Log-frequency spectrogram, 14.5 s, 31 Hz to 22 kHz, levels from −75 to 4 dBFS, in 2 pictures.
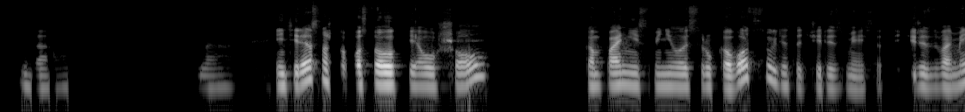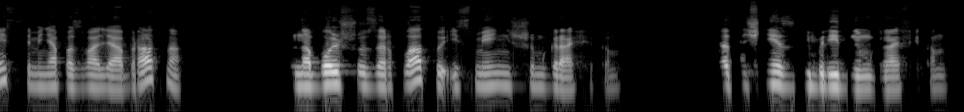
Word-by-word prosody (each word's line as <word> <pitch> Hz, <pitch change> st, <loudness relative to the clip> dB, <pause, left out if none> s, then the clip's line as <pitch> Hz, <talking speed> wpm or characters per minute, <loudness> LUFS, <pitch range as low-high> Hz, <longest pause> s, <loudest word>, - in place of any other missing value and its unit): Да, 135 Hz, -2 st, -17 dB, 1.1 s
да. 135 Hz, 0 st, -25 dB, 0.3 s
Интересно, 165 Hz, +7 st, +2 dB
что -, -, -14 dB
после 160 Hz, 0 st, 0 dB
того, 155 Hz, -1 st, +11 dB
как 155 Hz, +1 st, -29 dB
я 145 Hz, -1 st, -4 dB
ушёл, 145 Hz, -, -2 dB, 0.7 s
в -, -, -66 dB
компании 150 Hz, +1 st, -1 dB
сменилось 145 Hz, -1 st, -7 dB
руководство 145 Hz, -, 0 dB
где-то 145 Hz, -6 st, -12 dB
через 130 Hz, -1 st, -12 dB
месяц 125 Hz, -1 st, -15 dB
и -, -, -28 dB
через 140 Hz, -2 st, -7 dB
2 135 Hz, 0 st, -3 dB
месяца 185 Hz, +3 st, -7 dB
меня 145 Hz, 0 st, -4 dB
позвали 135 Hz, -1 st, -4 dB
обратно 120 Hz, 0 st, 0 dB, 0.8 s
на 145 Hz, -1 st, +3 dB
большую 160 Hz, +1 st, +6 dB
зарплату 145 Hz, +7 st, +1 dB
и 140 Hz, -, -7 dB
с 140 Hz, -, -21 dB
меньшим 150 Hz, -1 st, -7 dB
графиком. -, -, -5 dB, 0.7 s
А 155 Hz, -, +1 dB
точнее, 160 Hz, +1 st, 0 dB
с 135 Hz, -, -15 dB
гибридным 140 Hz, -3 st, 0 dB
графиком. 125 Hz, +1 st, -8 dB
145 Hz, 145 wpm, -23 LUFS, 135-155 Hz, 1.1 s, того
